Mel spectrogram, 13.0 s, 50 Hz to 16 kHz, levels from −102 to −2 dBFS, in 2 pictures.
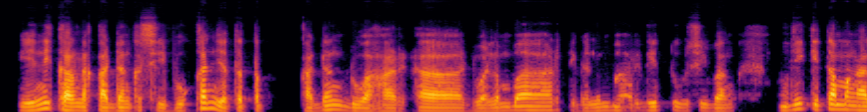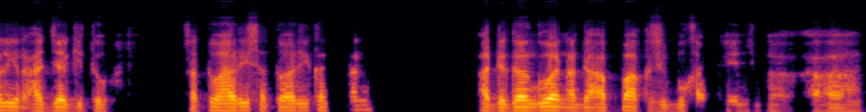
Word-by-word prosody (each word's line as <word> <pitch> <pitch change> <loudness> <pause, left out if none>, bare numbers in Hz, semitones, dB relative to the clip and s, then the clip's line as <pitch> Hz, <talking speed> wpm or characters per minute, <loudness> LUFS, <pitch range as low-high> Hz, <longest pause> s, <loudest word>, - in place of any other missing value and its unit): Ini 125 +10 +2
karena 120 -2 +7
kadang 105 0 +2
kesibukan 105 - 0
ya - - +2
tetap - - -2 0.3
kadang 135 +8 -1
2 100 -3 +1
hari 100 0 0
eee, 100 -2 +4
2 100 - -2
lembar, 125 +2 0
3 100 -5 -12
lembar 115 +1 -7
gitu 120 -2 -6
sih, 110 - -9
Bang. 100 0 -1 0.4
Jadi 120 +6 -2
kita 150 - +4
mengalir 125 -5 +2
aja 110 +2 +1
gitu 105 0 -8 0.6
1 - - -4
hari 115 +1 +4
1 120 - -8
hari, 110 0 0
karena 110 -2 -5
kan 140 0 -8 0.9
ada 110 - +2
gangguan, 115 +2 +7
ada 105 +1 -1
apa, 120 - +1
kesibukannya 105 +1 -10
juga 100 - -21 0.3
heeh, 100 -1 -5
110 Hz, 160 wpm, -24 LUFS, 105-120 Hz, 0.9 s, karena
